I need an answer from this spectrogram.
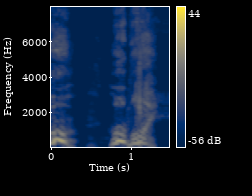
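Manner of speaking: high squeaky panicked whale; squealing whale. Pretend. Whale voiced in silly bit.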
